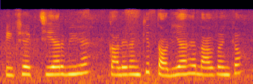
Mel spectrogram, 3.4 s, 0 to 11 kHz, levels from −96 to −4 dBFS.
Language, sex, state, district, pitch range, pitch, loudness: Hindi, female, Bihar, Madhepura, 265-285 Hz, 275 Hz, -15 LUFS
